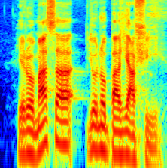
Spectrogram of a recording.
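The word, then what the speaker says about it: Hiromasa Yonebayashi: Hiramasu Yonebayashi.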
